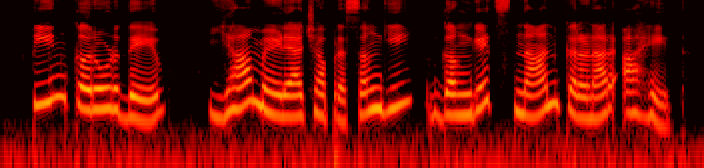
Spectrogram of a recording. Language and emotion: Marathi, neutral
